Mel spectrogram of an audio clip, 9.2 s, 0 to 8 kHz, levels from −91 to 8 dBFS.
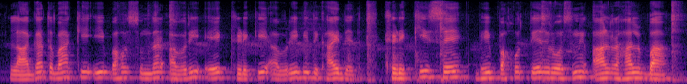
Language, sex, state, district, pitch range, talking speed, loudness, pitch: Bhojpuri, male, Bihar, Gopalganj, 130-155 Hz, 145 wpm, -27 LUFS, 140 Hz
